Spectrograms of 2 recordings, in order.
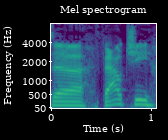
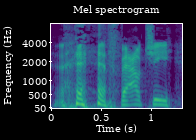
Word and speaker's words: Fauci: Fauci, I believe it is. Fauci. I knew I was going to mispronounce it at some point here.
